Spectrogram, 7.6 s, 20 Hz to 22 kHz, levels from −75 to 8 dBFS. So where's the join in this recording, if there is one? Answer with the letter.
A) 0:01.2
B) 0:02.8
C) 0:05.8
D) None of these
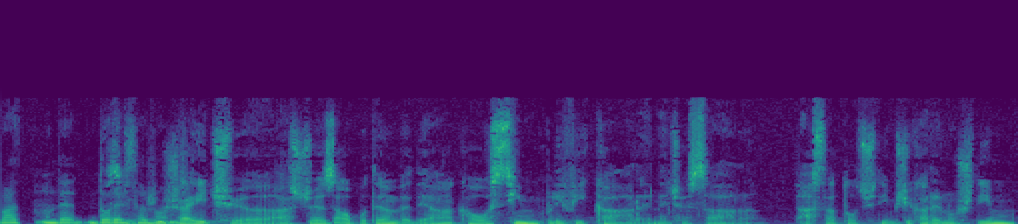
C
